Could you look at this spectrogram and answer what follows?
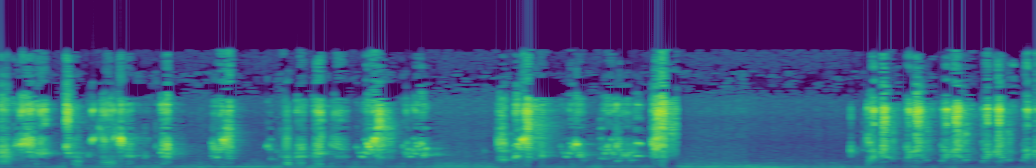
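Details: Pet budgerigar chattering like a talker, dense scratchy warbles and squeaky chirps in quick succession, a short pause near the middle before the babble resumes.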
